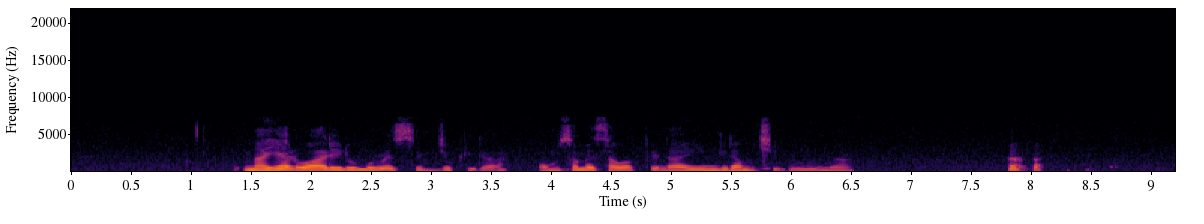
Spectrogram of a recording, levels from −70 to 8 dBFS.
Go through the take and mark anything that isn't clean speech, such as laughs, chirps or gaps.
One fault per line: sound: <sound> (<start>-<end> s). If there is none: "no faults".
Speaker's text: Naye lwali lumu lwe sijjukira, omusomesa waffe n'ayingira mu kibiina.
sound: laugh (7.8-8.1 s)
